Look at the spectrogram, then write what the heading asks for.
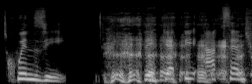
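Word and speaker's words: Quincy: movie that knows that the city south of Boston spelled qi NC Y is pronounced quiny they get the accents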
